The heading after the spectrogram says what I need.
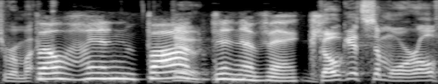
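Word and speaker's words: Bojan Bogdanović: was trying to tell us, hey, it's not Bogdanovich. And so we went to Google and did a pronunciation search. Bojan Bogdanovic. Bojan. Bojan. And depending on the language you put into Google, it's remarkable. Bojan Bogdanovic.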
